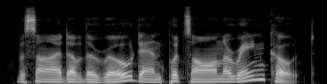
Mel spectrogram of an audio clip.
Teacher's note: side and road are the emphasized words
